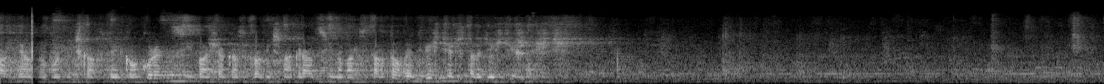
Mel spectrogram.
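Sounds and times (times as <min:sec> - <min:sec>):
murmur of voices: 0:00.0 - 0:11.0.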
